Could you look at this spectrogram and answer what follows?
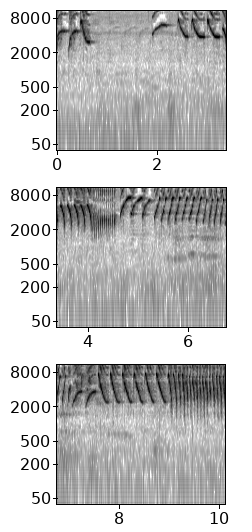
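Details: Local canary singing with swooping whistles, a short gap, then a buzzy burst followed by long fast trills and rattling rolls of repeated notes.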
